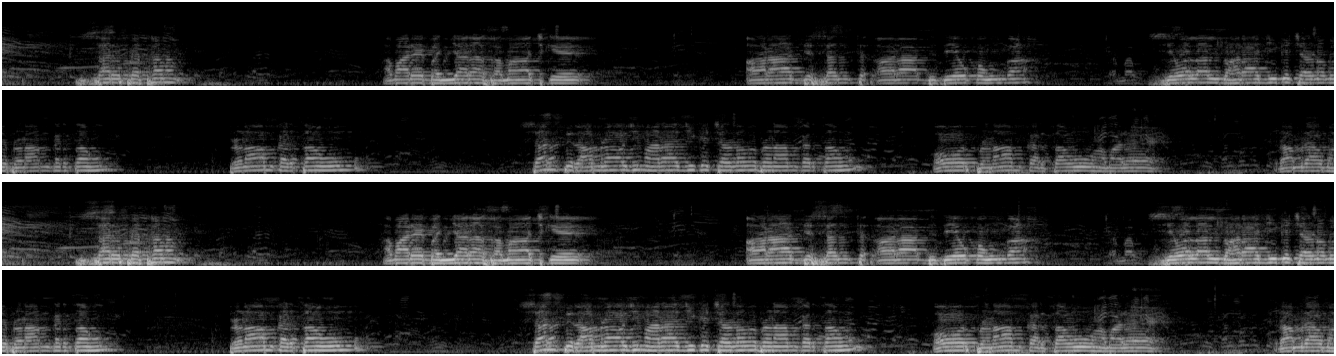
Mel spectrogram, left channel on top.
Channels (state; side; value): quieter; left; 6.2 dB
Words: सर्वप्रथम हमारे बंजारा समाज के आराध्य संत, आराध्य देव कहूँगा, सेवालाल महाराज जी के चरणों में प्रणाम करता हूँ। प्रणाम करता हूँ संत रामराव जी महाराज जी के चरणों में प्रणाम करता हूँ और प्रणाम करता हूँ हमारे रामराव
